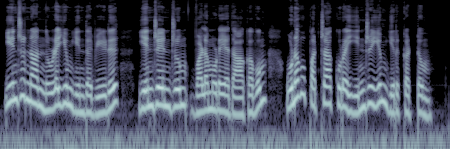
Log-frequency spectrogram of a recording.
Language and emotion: Tamil, neutral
